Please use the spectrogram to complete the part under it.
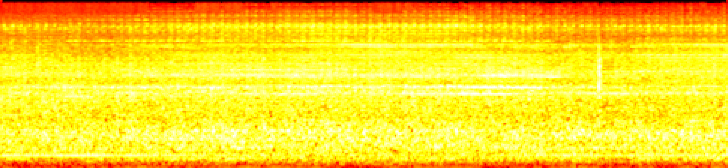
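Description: A Landis surface grinder runs at its slowest feed rate of half an inch per minute, giving a constant, dense machine drone with a steady whine and a small click near the end.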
